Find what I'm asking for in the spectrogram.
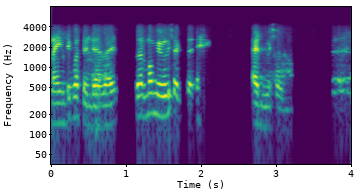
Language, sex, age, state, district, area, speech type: Marathi, male, 18-30, Maharashtra, Kolhapur, urban, conversation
